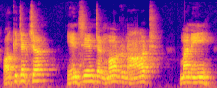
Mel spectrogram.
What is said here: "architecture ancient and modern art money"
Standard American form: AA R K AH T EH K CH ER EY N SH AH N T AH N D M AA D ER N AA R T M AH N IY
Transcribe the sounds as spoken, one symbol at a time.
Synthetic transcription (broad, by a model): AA R K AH T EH K CH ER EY N S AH N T AH N D M AA D ER N AA R T M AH N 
